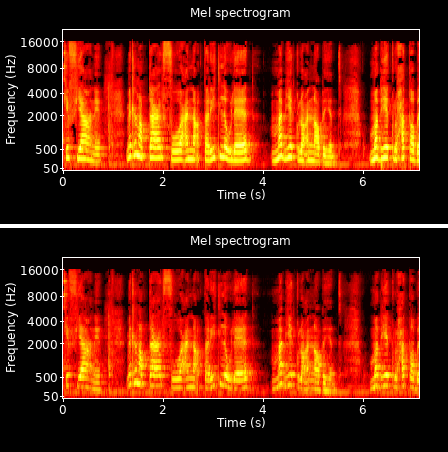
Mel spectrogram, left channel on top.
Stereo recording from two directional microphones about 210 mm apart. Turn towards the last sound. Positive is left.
turn(degrees=45)  # may be behind; listen again after turning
